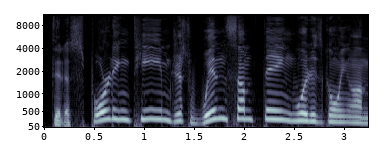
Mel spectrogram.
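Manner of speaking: high-pitched incredulous question; mock astonishment; retold bafflement. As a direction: act out baffled disbelief, pitch shooting up. Retelling his baffled reaction to fireworks.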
